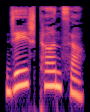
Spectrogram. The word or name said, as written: ಜೇಷ್ಠಾಂಸ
